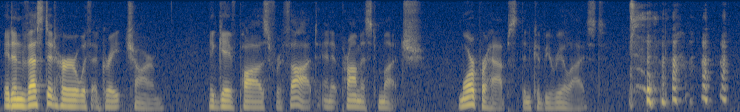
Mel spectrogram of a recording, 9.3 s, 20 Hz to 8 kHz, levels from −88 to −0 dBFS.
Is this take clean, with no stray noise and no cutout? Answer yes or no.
no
